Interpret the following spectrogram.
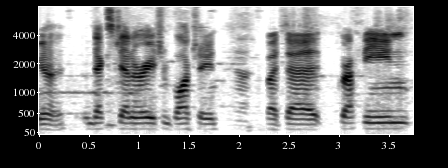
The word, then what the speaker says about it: graphene: What is graphene blockchain technology? Did I pronounce it right? Yeah, graphene.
